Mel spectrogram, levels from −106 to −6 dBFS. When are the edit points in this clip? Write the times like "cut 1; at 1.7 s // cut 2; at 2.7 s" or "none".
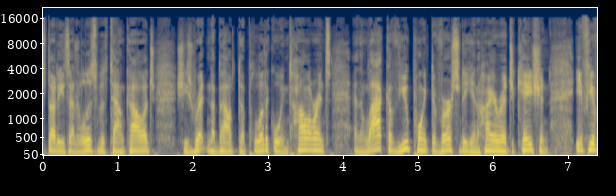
none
